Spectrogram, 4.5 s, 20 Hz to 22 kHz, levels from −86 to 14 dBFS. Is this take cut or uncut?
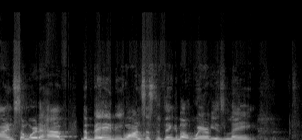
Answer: cut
